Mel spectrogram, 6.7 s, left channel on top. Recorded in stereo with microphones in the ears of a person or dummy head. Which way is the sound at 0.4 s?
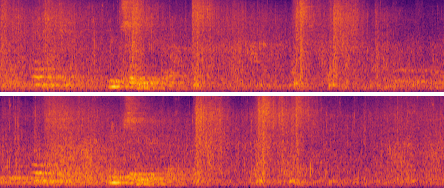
75° left (ahead or behind).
